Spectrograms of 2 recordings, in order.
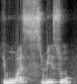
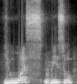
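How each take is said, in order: Both takes have the same delivery.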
